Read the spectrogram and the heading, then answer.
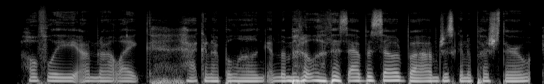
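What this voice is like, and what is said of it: Slightly nasal, congested voice. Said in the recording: “still getting over the cold. You can probably tell in my voice that it's like a little nasally”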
